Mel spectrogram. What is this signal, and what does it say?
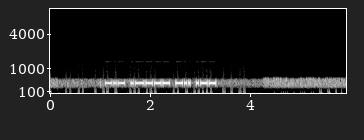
Morse code, heard as a keyed tone, about 28 wpm, 440 Hz. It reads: K1DW
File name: contests / ss-cw-k5tr-op-n5rz -2200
